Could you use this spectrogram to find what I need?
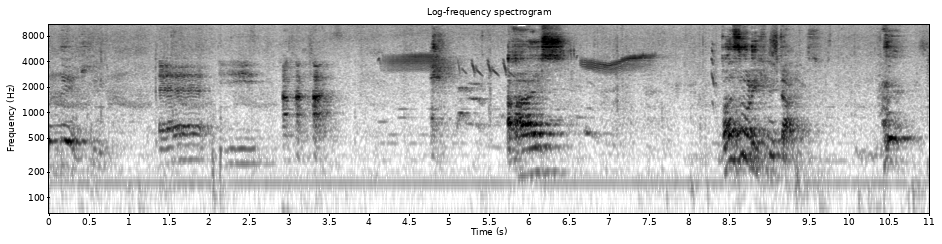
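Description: A man speaks in a comic, put-on voice, close by.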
